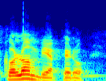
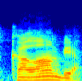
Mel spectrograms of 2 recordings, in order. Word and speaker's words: Colombia: No es, en español es Colombia, pero en inglés es Colombia, con schwa.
